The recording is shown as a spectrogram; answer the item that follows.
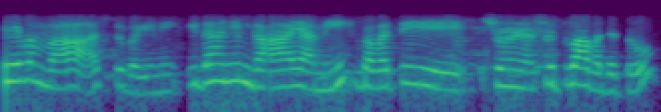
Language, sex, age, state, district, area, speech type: Sanskrit, female, 18-30, Tamil Nadu, Chennai, urban, conversation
